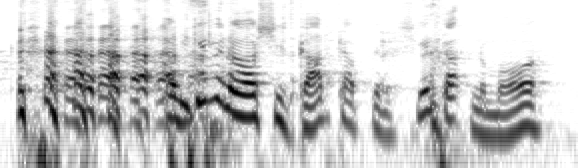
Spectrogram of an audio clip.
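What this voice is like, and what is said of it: Scotty impression, decent. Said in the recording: “My Scotty is incredible... That wasn't bad. That wasn't the best one I've ever heard... You've been practicing in the car”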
